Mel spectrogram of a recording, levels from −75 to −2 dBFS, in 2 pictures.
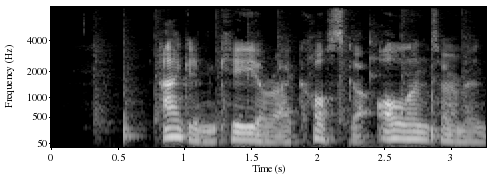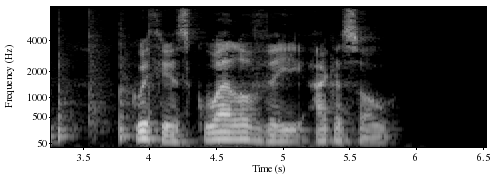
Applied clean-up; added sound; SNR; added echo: none; Drum / Drum kit; 16 dB; none.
